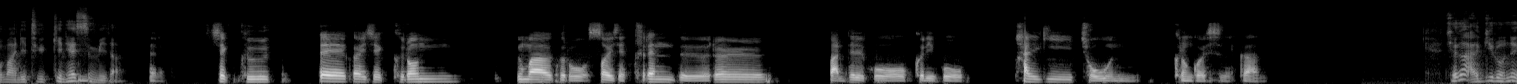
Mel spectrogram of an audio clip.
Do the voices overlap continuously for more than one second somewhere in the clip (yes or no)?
no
